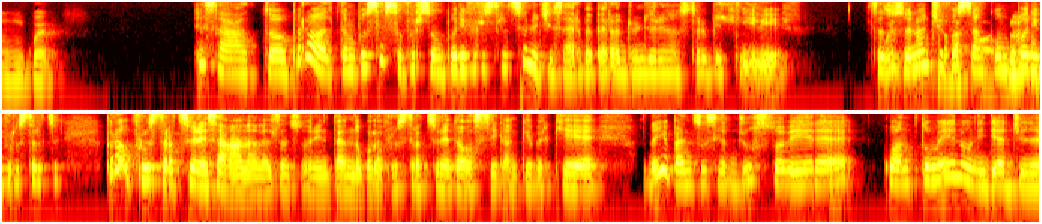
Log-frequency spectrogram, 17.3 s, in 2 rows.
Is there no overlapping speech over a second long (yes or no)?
no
